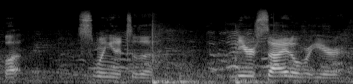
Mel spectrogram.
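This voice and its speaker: A middle-aged man doing chatty, joking commentary on a high school basketball game, rising to excited calls on big plays. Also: a little slow. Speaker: play-by-play commentator. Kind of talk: local sports commentary. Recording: loud gym crowd noise. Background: loud crowd and bouncing basketballs.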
